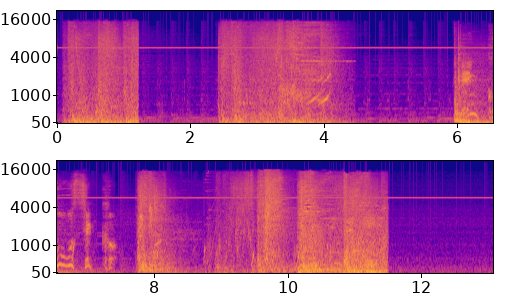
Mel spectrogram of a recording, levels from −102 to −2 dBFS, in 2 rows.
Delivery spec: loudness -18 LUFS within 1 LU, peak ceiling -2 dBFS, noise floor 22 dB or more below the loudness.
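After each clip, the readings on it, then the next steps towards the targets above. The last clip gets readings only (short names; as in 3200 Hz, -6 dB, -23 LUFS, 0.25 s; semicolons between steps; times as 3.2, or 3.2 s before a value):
ticks 20/s; steady tone 5700 Hz; tone level -44 dBFS; loudness -26.5 LUFS; peak -9.5 dBFS; loudness target -18.0 LUFS
-> de-click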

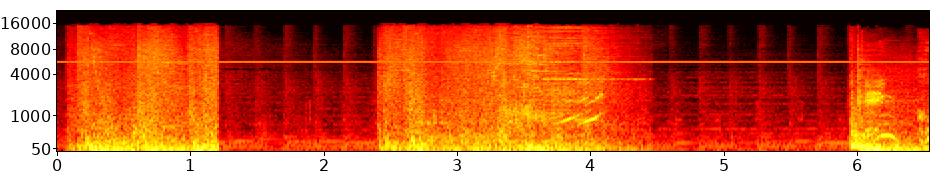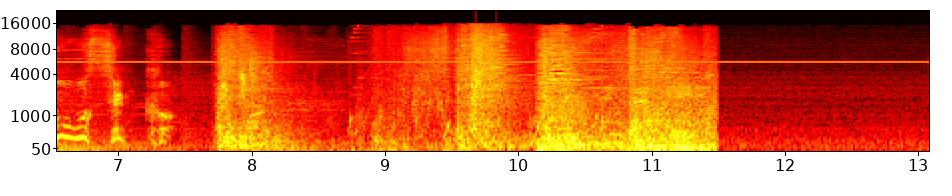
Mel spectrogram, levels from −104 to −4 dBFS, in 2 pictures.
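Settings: ticks 0/s; steady tone 5700 Hz; tone level -44 dBFS
-> notch 5700 Hz, Q 30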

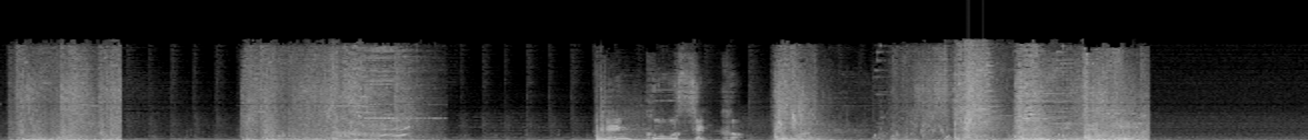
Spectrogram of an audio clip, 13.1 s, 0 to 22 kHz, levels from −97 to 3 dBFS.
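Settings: steady tone none; loudness -26.5 LUFS; peak -9.5 dBFS; loudness target -18.0 LUFS
-> gain +8.5 dB; limiter -2 dBFS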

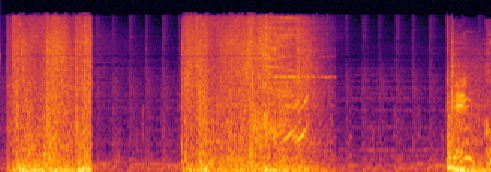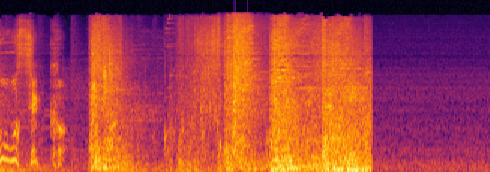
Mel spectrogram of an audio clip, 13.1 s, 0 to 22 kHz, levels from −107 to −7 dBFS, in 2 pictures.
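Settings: loudness -18.0 LUFS; peak -2.0 dBFS; noise floor -49 dBFS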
